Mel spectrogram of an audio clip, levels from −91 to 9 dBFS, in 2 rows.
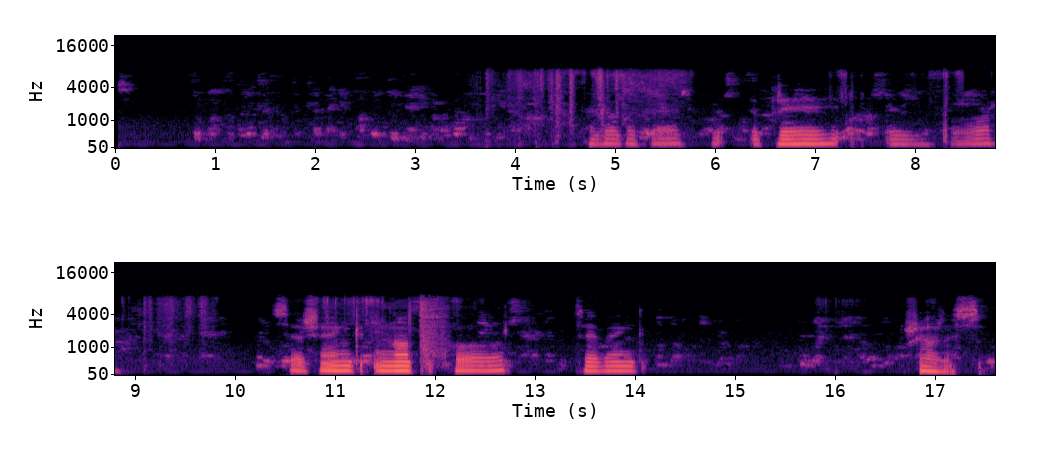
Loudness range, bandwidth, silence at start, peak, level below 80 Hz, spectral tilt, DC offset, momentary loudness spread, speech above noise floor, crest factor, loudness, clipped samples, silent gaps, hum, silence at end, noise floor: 21 LU; 7.8 kHz; 0.05 s; -8 dBFS; -68 dBFS; -6.5 dB/octave; under 0.1%; 24 LU; 41 dB; 24 dB; -31 LUFS; under 0.1%; none; none; 0 s; -71 dBFS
